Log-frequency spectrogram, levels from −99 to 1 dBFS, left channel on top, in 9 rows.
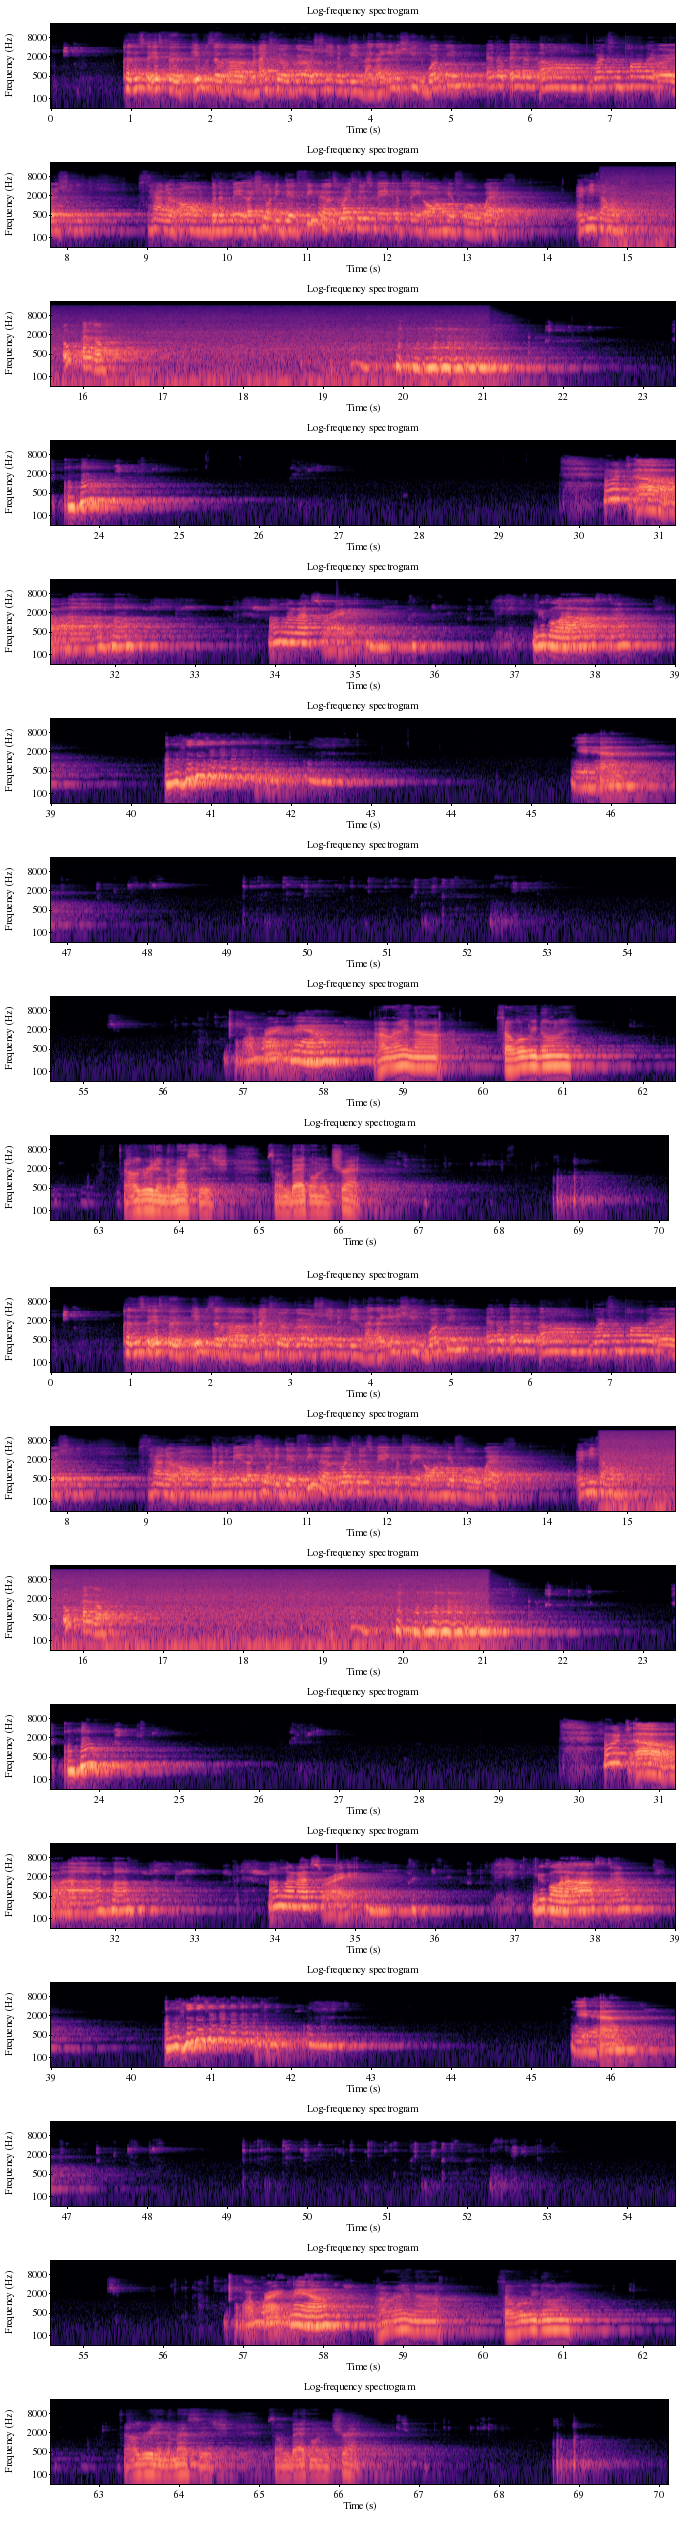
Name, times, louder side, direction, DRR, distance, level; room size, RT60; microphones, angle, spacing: voice 1, 0.9-8.2 9.0-13.4 14.4-15.0 15.7-16.3 19.5-19.6, left 1 dB, 5° left, 1 dB, 1.3 m, -26 dB
sound 1, 14.6-21.1, right 5 dB, 70° right, 0.6 m, -38 dB
voice 2, 19.9-21.2 23.6-24.3 29.8-32.2 33.7-35.4 35.7-35.8 36.9-38.5 40.4-41.9 42.2-42.6 45.5-46.2 56.9-58.2, right 2 dB, 50° right, 5 dB, 0.9 m, -24 dB
voice 3, 58.6-59.5 60.2-61.1 63.3-66.3, left 5 dB, 55° left, 11 dB, 0.4 m, -25 dB
20.5 x 14.5 x 3.1 m, 2.3 s
head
